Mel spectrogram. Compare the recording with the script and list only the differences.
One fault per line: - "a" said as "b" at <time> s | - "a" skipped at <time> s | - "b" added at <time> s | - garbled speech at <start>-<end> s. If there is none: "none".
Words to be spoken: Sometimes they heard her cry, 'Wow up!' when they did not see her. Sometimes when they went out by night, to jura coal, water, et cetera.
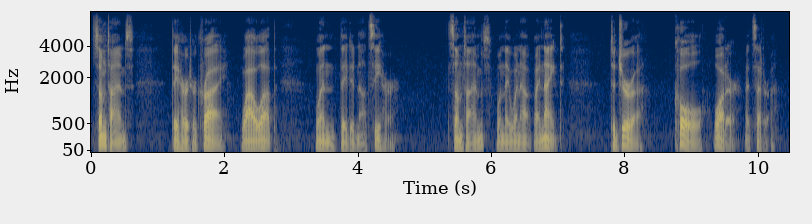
none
